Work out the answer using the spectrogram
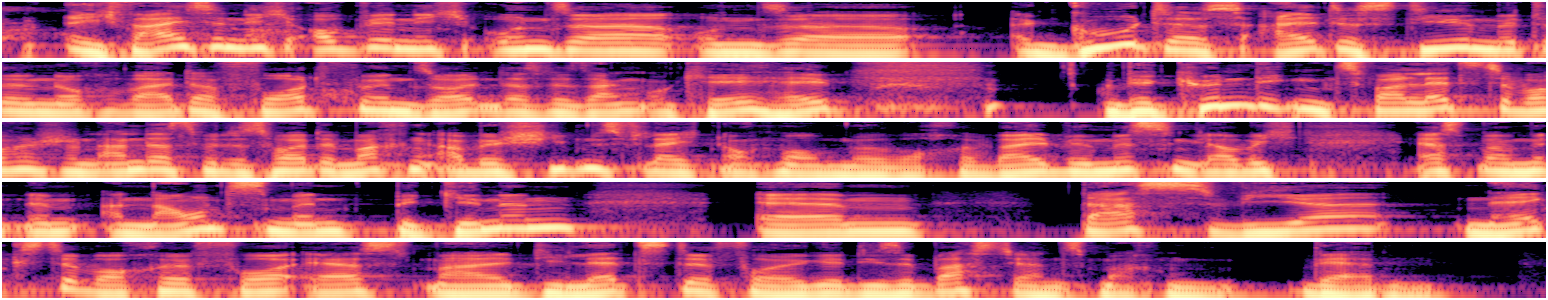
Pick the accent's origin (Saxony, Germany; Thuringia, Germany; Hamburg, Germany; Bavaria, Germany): Bavaria, Germany; Straubing; now in Munich, Germany; das Straubinger Volksfest, also aus meiner Heimat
